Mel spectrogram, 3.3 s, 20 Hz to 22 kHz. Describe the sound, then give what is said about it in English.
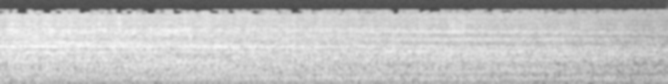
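A steady, low truck engine rumbles continuously at moderate volume on a road with sparse traffic near a small workers' town of about 3,000 people, with a broad wash of road noise and no other vehicles or voices standing out. “Traffic is pretty sparse right now”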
